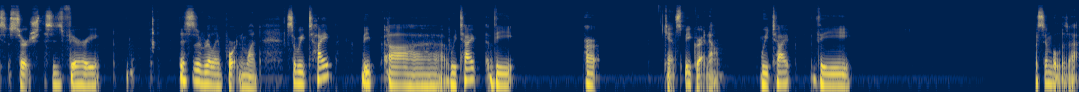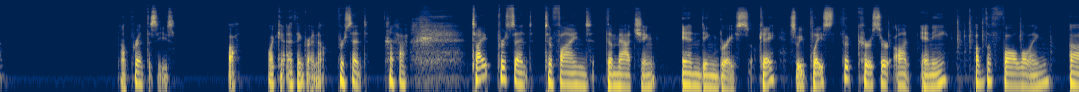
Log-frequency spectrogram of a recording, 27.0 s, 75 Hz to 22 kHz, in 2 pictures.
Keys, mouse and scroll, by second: 1.9 Escape, 3.5 h, 4.8 j, 23.6-26.3 typing.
